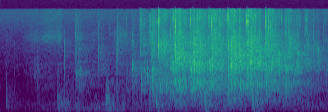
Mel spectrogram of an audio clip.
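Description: Audience applause: a few scattered claps at first, swelling to a full round about two seconds in and dying away near the end.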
